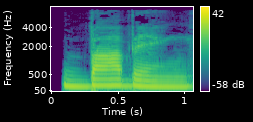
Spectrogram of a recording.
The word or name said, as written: bobbing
